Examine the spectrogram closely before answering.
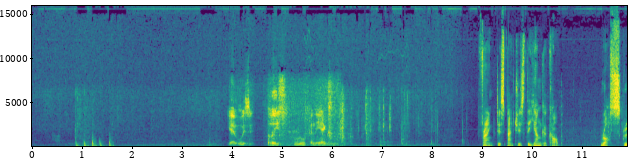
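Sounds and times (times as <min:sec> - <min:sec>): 
knocks on a hotel room door: 0:00.8 - 0:01.8
speech: 0:03.9 - 0:06.3, 0:09.0 - 0:10.7, 0:11.4 - 0:11.8.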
